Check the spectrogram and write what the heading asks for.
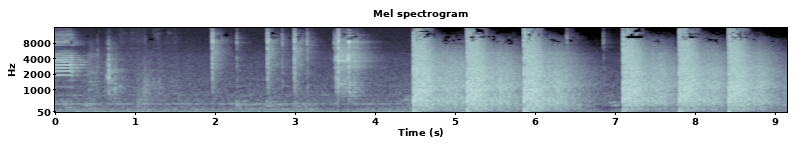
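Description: Shot-timer start beep, then a few faint sharp clicks, then six loud pistol shots in two strings of three, each about two-thirds of a second apart, with a short pause between the strings.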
